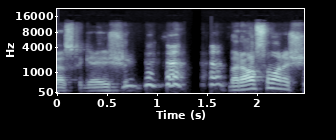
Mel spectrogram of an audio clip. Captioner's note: laughing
